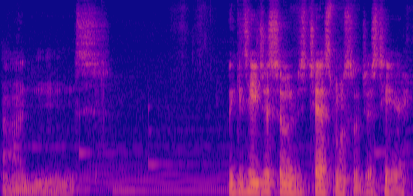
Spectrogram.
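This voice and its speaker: Man, nasal from a cold, gravelly, easygoing drawing tutor, faint background music. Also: medium pitch, a little slow. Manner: relaxed, chatty step-by-step instruction.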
